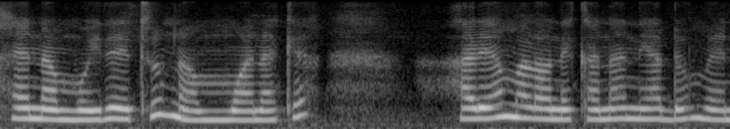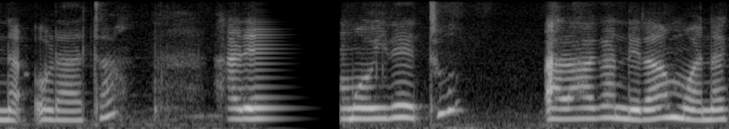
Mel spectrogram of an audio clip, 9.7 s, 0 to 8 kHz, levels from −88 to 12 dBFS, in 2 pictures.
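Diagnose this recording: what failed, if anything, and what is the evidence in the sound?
Short concealed packet loss in the network and receiver stage, at 6.36 to 6.40 s. About 20 ms of speech arrived too late and was bridged by extending the preceding sound before blending back in. It is a brief smear rather than a gap, which separates it from a dropout.

A long network dropout, likely, from 6.58 to 7.16 s. Roughly 0.56 s never arrived. The decoder stretched the last sound into a fading buzz or hiss, with about 0.2 s of silence before speech resumes mid-flow. It is too long to be concealment jitter, and the missing material rules out a natural pause. The G.722 band limit at 8 kHz stays unchanged throughout.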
